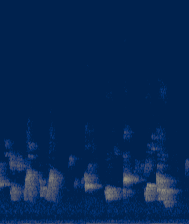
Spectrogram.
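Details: A caged European goldfinch, three years old, at the Al Qriaa bird market. Its song, said to be faultless, is a steady stream of liquid chirps and short trills, with louder accented notes about every half second.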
